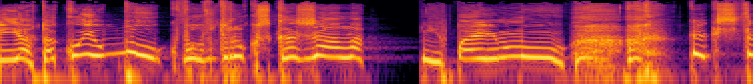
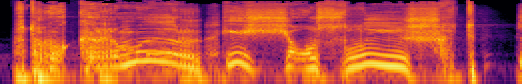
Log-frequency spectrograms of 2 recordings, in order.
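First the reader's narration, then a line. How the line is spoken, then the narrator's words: Creatures hissing. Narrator (Russian): Зашипели шаища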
